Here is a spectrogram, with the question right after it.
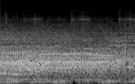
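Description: A crowd cheers and shouts steadily for a climber at a lead climbing semi-final in Seoul, a dense, loud roar of voices sustained throughout without a break.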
